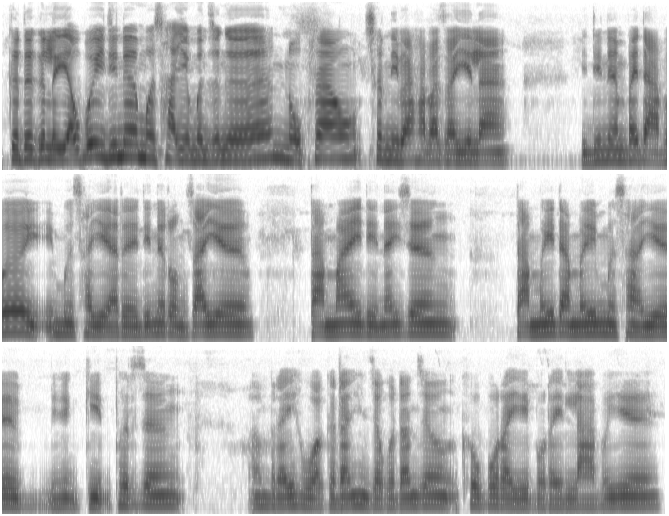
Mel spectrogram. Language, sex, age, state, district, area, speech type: Bodo, female, 60+, Assam, Chirang, rural, spontaneous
